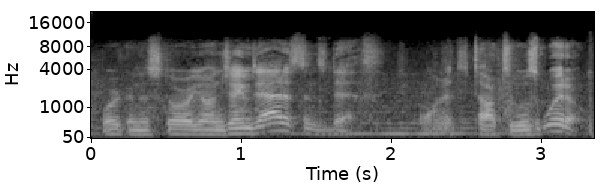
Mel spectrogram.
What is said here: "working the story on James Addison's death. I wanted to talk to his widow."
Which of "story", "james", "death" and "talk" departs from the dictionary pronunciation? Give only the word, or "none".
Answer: none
